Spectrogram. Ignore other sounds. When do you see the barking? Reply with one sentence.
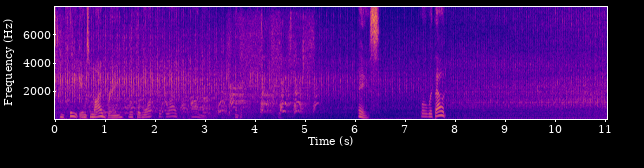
You can hear the barking from 0.1 to 5.3 s.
